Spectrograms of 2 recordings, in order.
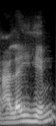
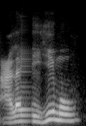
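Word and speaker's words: عليهم: Nah, pada alaihim, pada riwayat Hafiz dibaca alaihim, tetapi pada riwayat ini, riwayat Warash, itu dibacanya alaihimu. Ya. Maliki dalam Al-Fatihah dibaca pendek. Tulisannya alaihim, tapi alaihimu dibacanya silah, tidak dibaca alaihim.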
